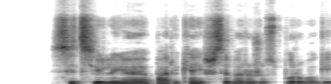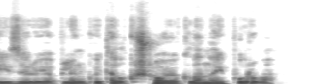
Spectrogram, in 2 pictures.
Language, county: Lithuanian, Kaunas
